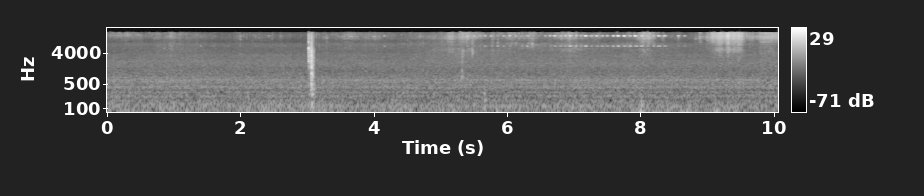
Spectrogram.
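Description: A star diagonal being taken off a small refractor telescope so the eyepiece can go straight in: one sharp click about three seconds in and a few small handling ticks, over a steady low outdoor rumble.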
